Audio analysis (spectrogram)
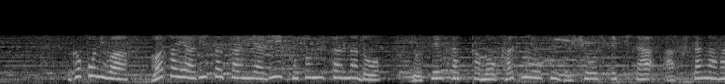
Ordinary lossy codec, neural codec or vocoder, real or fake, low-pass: AAC, 16 kbps; codec, 16 kHz, 8 kbps, FunCodec, trained on Chinese and English, 25 frames a second; fake; 7.2 kHz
